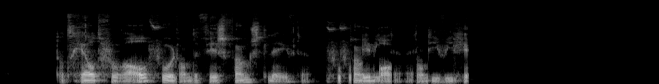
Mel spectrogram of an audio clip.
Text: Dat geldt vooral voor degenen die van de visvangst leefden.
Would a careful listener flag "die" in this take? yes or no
yes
